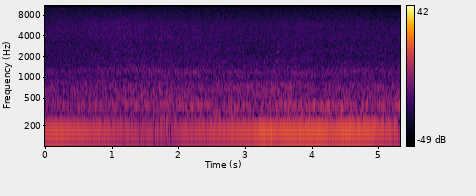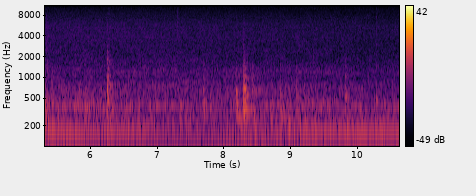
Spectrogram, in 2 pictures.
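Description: Steady low hum from the pipe organ, a single held tone with a fainter higher tone above it, swelling slightly in the middle. Two light knocks come about six and eight seconds in, as a wooden ladder is climbed.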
